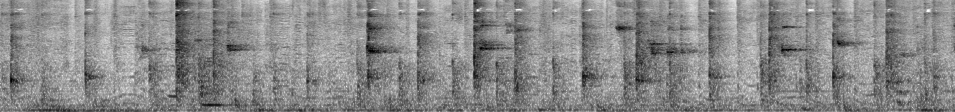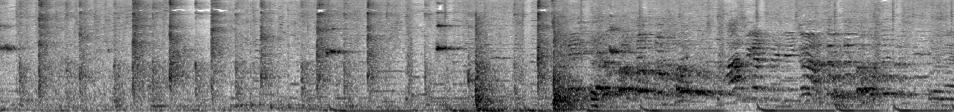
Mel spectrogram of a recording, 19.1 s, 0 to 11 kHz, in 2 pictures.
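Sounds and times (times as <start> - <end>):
table tennis ball clicks: 3.6 - 15.2.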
